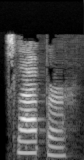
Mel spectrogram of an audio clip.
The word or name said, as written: slapper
